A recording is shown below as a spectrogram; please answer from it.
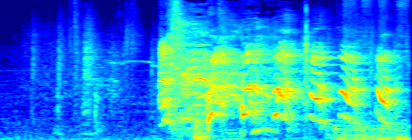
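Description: Faint room noise, then about a second and a half in, loud laughter breaks out and carries on in pulses.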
